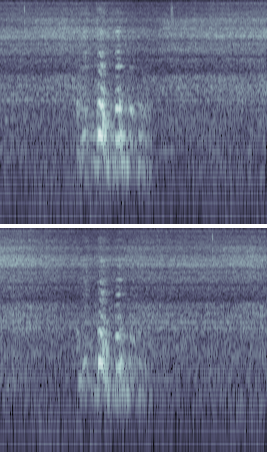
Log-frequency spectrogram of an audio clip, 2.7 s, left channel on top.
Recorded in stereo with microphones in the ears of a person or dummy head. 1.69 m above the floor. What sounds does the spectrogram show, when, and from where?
0.8 s laughter: 65° left (ahead or behind), 1.4 m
